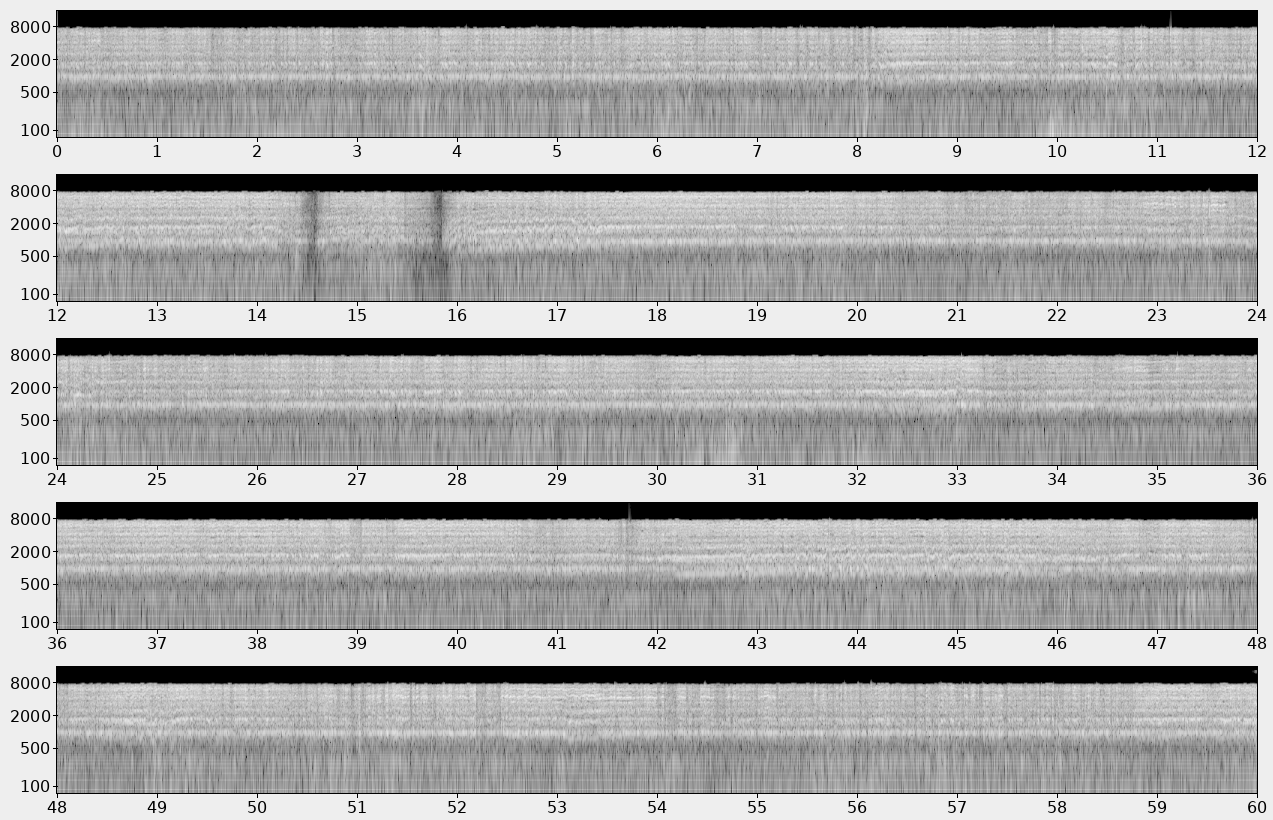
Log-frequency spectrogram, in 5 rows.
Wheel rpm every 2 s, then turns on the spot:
230, 230, 240, 230, 230, 220, 190, 120, 200, 230, 230, 230, 230, 230, 230, 230, 220, 230, 230, 230, 220, 200, 200, 220, 230, 240, 230, 230, 240, 220.
none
